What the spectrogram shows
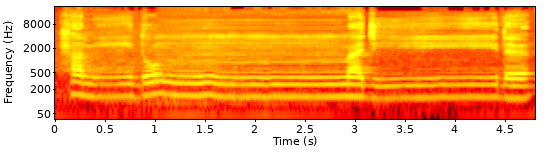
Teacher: اسی کو کہتے ہیں ادغام باغنہ، یعنی اس طرح سے ادغام کیا جائے، اس طرح سے ملایا جائے کہ غنے کی آواز باقی رہے۔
